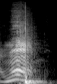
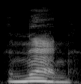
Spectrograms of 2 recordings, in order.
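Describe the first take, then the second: First: Sudden loud "then"; loud dramatic. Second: Said in the usual way. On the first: Real, not acted. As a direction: punch "then" loudly for suspense. Dramatic build-up in story.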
